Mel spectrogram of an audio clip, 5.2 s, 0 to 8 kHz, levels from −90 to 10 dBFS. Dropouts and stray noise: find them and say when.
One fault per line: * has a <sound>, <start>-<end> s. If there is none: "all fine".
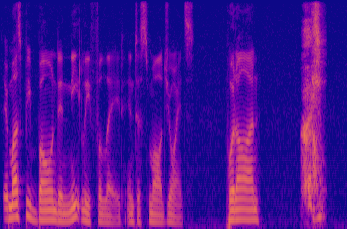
* has a sneeze, 4.5-4.9 s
